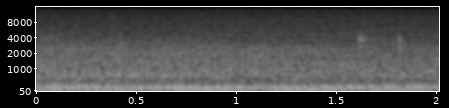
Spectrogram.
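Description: John Deere 8R-series tractor's diesel engine running steadily under load as it pulls a ripper bedder through the soil: an even, low drone.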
